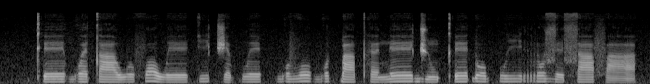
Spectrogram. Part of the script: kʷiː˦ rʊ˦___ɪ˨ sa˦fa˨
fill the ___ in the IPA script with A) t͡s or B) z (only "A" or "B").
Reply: B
